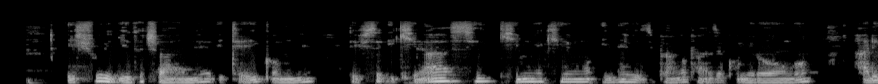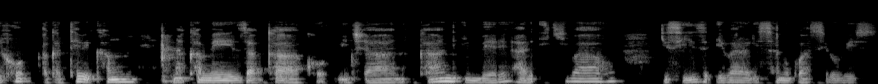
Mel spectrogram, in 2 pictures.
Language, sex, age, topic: Rundi, male, 36-49, education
